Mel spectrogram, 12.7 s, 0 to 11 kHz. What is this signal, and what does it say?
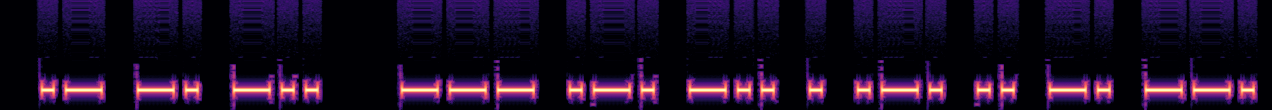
Morse code, heard as a keyed tone, about 10 wpm, 610 Hz. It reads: AND ORDERING
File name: 2011-04-mp3 / Czech Army Morse Keys 10WPM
